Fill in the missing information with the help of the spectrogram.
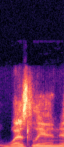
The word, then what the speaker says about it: Wesleyan: So before we hit the record button, you said that there was a story behind you going to Wesleyan.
